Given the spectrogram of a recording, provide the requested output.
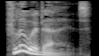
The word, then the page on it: fluidize: British English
